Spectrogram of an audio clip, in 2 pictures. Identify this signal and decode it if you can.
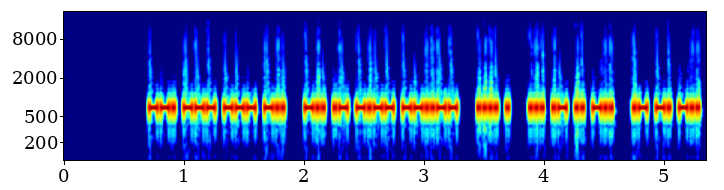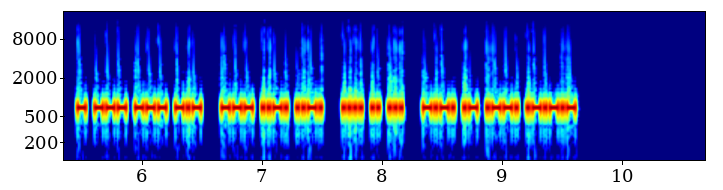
Morse code, heard as a keyed tone, about 50 wpm, 700 Hz. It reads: GOOD DAY, HE SAID AND TOOK OFF HIS CAP.
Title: Sentences from Top 1600 Words 50wpm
